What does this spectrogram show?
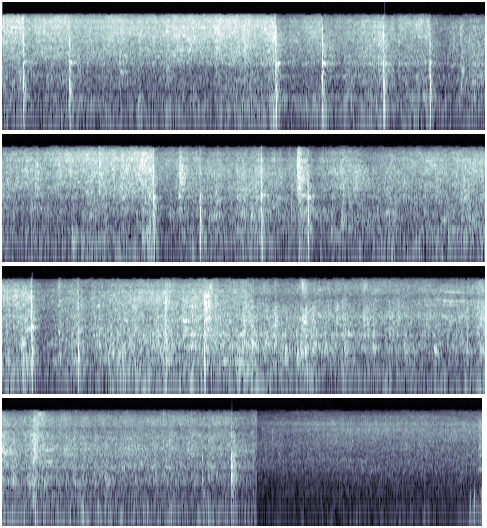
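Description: A steam-hauled train of passenger coaches passing close by: a steady rumble with wheels clicking over rail joints at intervals. Near the end it drops to a quieter, more distant rumble.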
